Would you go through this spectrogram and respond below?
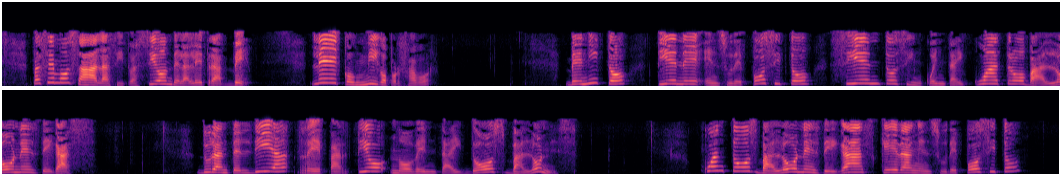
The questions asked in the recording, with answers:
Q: ¿Cuántos balones de gas quedan en su depósito?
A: Muy bien, 62.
